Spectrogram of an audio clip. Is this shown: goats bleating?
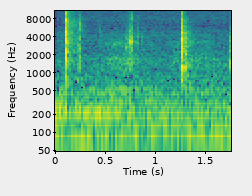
no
